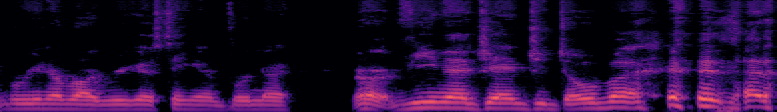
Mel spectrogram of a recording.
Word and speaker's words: Jandiroba: We got Marina Rodriguez taking on Virna Jandiroba.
